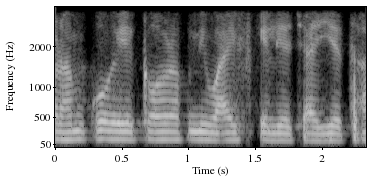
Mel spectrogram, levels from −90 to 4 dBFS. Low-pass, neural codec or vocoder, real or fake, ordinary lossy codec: 3.6 kHz; none; real; none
